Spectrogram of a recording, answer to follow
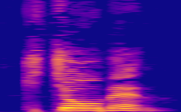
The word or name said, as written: kichomen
